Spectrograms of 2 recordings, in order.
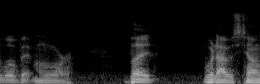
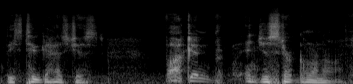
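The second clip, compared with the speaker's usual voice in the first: usual speaking voice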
